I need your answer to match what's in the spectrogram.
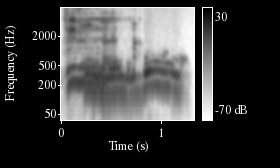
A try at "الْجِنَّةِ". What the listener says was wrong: জি হবে না, জি হবে না, জিন্নাতি। হ্যাঁ ওই, হ্যাঁ বর্গার জ।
